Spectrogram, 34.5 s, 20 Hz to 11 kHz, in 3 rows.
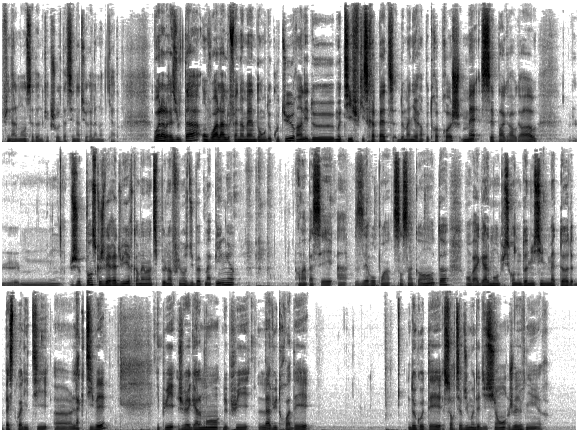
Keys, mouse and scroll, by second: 28.2 click, 30.5 KP_3, 31.1 Tab, 31.5-32.2 scroll down 7, 32.7 right click.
